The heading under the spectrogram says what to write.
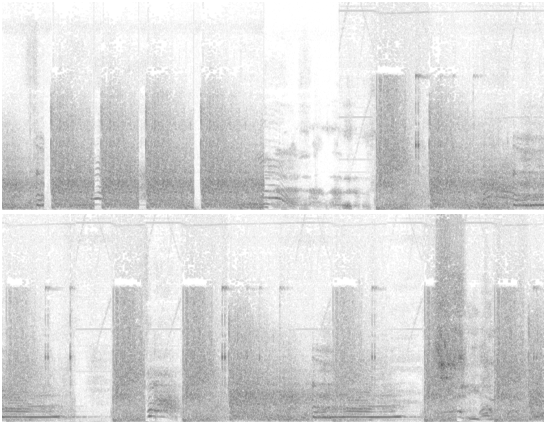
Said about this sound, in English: Yeah, the repetitive gunshots. That's fucking great.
